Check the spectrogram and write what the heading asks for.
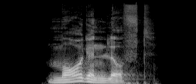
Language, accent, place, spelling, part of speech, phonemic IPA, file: German, Germany, Berlin, Morgenluft, noun, /ˈmɔʁɡn̩ˌlʊft/, De-Morgenluft.ogg
- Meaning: morning air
